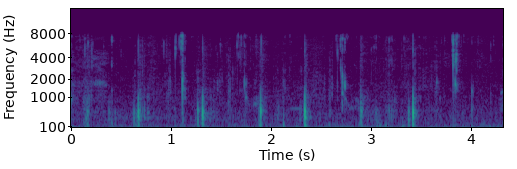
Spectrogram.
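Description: Wet mouth sounds of eating soft milk-rice kheer by hand, close to a clip-on microphone: irregular smacks and clicks of chewing, a few each second.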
